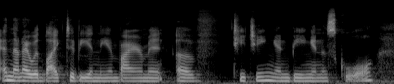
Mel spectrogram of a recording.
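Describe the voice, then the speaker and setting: A woman's very deep, low-pitched voice carries an American accent. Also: very clean recording, silent background. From Sheridan, Wyoming, US. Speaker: high school science teacher. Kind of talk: casual interview.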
